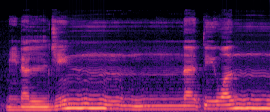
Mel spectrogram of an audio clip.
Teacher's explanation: وقف کی حالت میں یہاں پر مد عارض ہوگی، 2 سے 3 الف تک کھینچ کر پڑھیں گے۔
